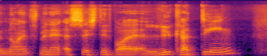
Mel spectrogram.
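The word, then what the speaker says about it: Lucas Digne: minute assisted by a luchadine which is i believe how you pronounce his name not lucas dignay as some people might call it um jack harrison yellow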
